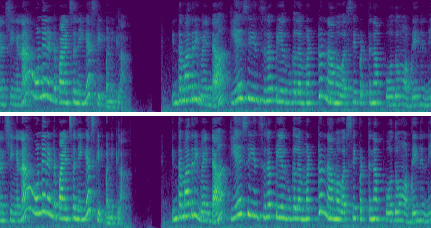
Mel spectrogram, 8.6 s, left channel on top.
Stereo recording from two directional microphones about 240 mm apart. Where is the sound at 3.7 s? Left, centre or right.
Right.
